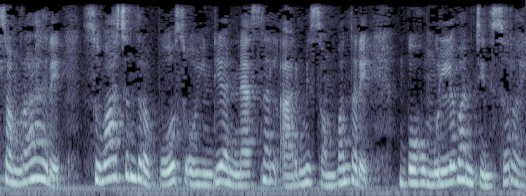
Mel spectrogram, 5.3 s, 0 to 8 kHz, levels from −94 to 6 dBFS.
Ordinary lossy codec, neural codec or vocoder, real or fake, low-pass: none; none; real; 7.2 kHz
